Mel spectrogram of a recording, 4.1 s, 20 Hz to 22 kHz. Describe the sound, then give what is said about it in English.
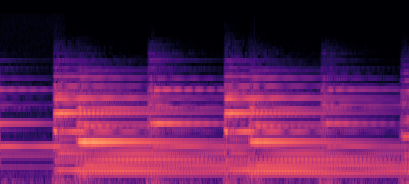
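Hand-rung church chime bells at St. Mark's Episcopal Church in Evanston, in the Chicago area, a chime more than 100 years old played from a first-floor chime stand, ring out in a slow, steady sequence of about five strikes, each rich tone ringing on and overlapping the next, loud and resonant with no voices present. “This is the chime at St. Mark's Episcopal Church in Evanston.”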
